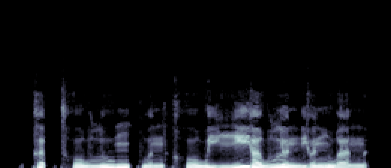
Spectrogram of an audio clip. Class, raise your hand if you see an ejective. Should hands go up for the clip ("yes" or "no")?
no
